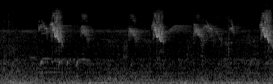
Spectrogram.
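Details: Baya weavers building nests in the morning, Lop Buri, Thailand, May 2026: a few bright, high, rasping chirps about once a second over quiet background hiss.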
